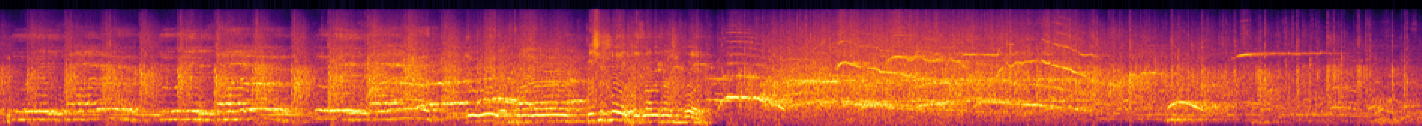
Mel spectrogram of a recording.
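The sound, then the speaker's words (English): A large concert crowd cheers and applauds loudly, with whoops and shouts rising over steady clapping that carries on without pause for the whole stretch. “But they're going crazy. It was the best crowd I've ever had.”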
